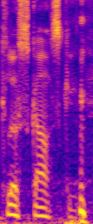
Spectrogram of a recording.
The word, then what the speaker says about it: Kloskowski: Austin the amazing author the Photoshop guy close Kowski I just hope I pronounced your name right did I you did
